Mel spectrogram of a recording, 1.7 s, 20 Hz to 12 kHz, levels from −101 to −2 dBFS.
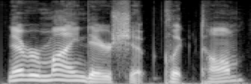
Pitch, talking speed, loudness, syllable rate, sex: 150 Hz, 180 wpm, -16 LUFS, 5.5 syllables/s, male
